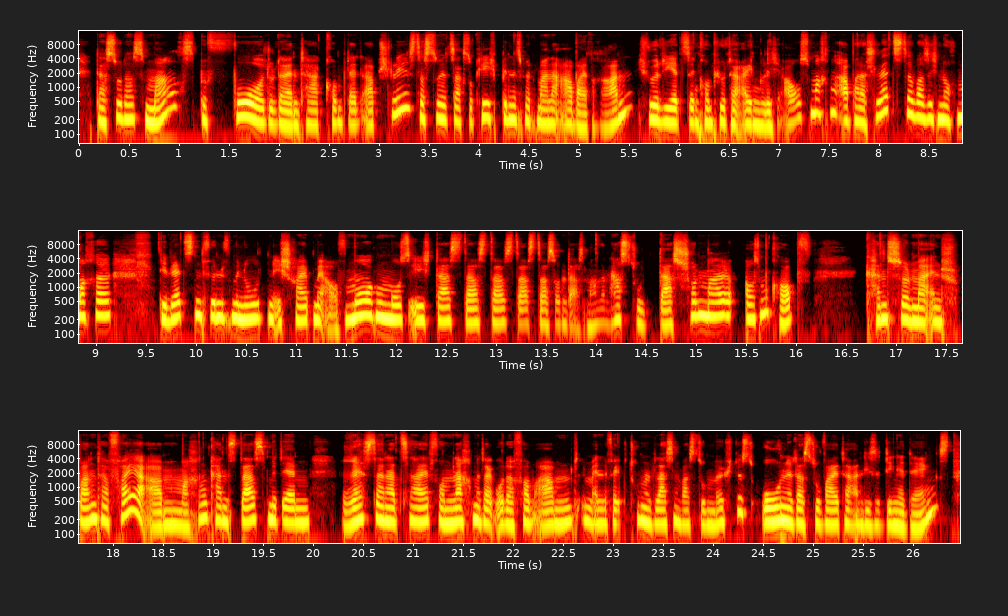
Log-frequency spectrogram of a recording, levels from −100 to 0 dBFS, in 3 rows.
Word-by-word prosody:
dass 180 -3 0
du 225 - +1
das 210 0 -1
machst, 245 - 0
bevor 210 -1 +4
du 170 - -3
deinen 155 -2 0
Tag 155 -1 -6
komplett 170 -2 -6
abschließt 280 - -2
dass 220 - +1
du 220 - +1
jetzt 205 -1 0
sagst: 185 -2 -4
„Okay, 225 +6 -2
ich 225 - -7
bin 215 - 0
jetzt 205 0 0
mit 185 -2 -4
meiner 170 -1 -1
Arbeit 145 -4 -3
ran. 210 - 0
Ich - - -11
würde 200 -3 +4
jetzt 175 -1 0
den 175 - -1
Computer 175 -1 -3
eigentlich 155 -3 -3
ausmachen, 275 - -3
aber 190 -6 -2
das 180 +1 -3
Letzte, 275 0 +1
was 220 -2 +1
ich 215 -1 -2
noch 200 -3 +2
mache 245 +2 +1 0.5
die 210 - +5
letzten 235 +5 +2
5 230 -2 +1
Minuten 215 0 +4
ich 175 - -1
schreibe 195 +1 -2
mir 200 - -2
auf: - - -9
‚Morgen 240 +2 +6
muss 205 -1 +4
ich 200 -1 -1
das, 190 0 -2
das, 175 0 -2
das, 175 -1 -4
das, 165 0 -5
das 165 0 -2
und 160 0 -12
das 130 - -10
machen.'” 145 +2 -9
Dann 170 0 -14
hast 205 0 -1
du 165 -3 -6
das 160 0 0
schon 245 +1 +1
mal 245 0 +3
aus'm 220 +7 0
Kopf, 175 -2 -2 0.7
kannst 210 +2 +2
schon 205 -3 +2
mal 180 -1 +4
entspannter 185 +2 -1
Feierabend 160 - +1
machen, 160 +9 -2
kannst 195 -4 -2
das 190 +3 +2
mit 200 -3 +1
dem 180 0 +1 0.3
Rest 190 +8 +2
deiner 190 -4 +3
Zeit 190 -1 0
vom 175 -3 0
Nachmittag 185 -1 +1
oder 160 0 -1
vom 175 +2 -4
Abend 165 +5 -1
im 195 -3 -3
Endeffekt 170 -1 -5
tun 200 - -1
und 175 - -1
lassen, 165 +3 -1
was 160 -1 -5
du 155 - -6
möchtest, 175 - -3
ohne 185 +1 +6
dass 170 -3 0
du 170 -1 -5
weiter 160 0 -1
an 160 - -4
diese 155 0 -5
Dinge 155 -1 -1
denkst. 170 - -1
185 Hz, 220 wpm, -26 LUFS, 165-215 Hz, 0.7 s, Morgen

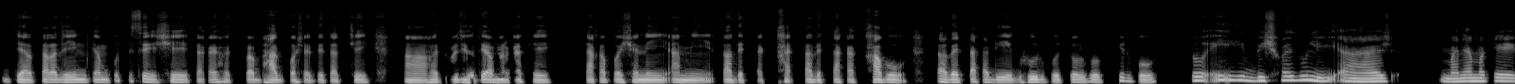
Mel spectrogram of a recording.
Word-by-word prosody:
যে 115 - +4 0.2
তারা 115 -1 +2
যে 110 - +4
ইনকাম 110 0 +1
করতেছে 140 -1 -4 0.2
সে 115 - +1 0.2
টাকায় 110 +1 -3
হয়তোবা 105 -1 -3
ভাগ 105 0 +3
বসাতে 105 +1 -3
চাচ্ছি। 105 0 -2 0.5
আ - - +2 0.2
হয়তোবা 110 +1 -2
যেহেতু 110 +1 0
আমার 110 0 +2
কাছে 110 0 -2 0.5
টাকা-পয়সা 110 +1 -1
নেই, 105 0 +4 0.2
আমি 100 -2 +3 0.2
তাদেরটা 110 -2 -2 0.2
খা - - -1 0.2
তাদের 105 0 0
টাকা 110 0 -2
খাবো, 115 -2 +3 0.4
তাদের 115 -2 +3
টাকা 110 0 -2
দিয়ে 110 -1 +3
ঘুরবো, 110 -2 +2
চলবো, 110 -1 +1 0.2
ফিরবো। 140 -10 -1 0.5
তো 180 - +2 0.2
এ - - +4
এই 205 - +2 0.3
বিষয়গুলি 190 0 +3 0.2
অ্যাস 140 -1 +4 0.7
মানে 135 +2 +3
আমাকে 150 +1 +2
110 Hz, 145 wpm, -23 LUFS, 110-135 Hz, 0.7 s, যে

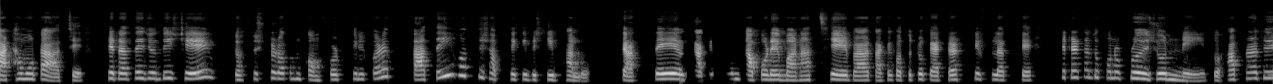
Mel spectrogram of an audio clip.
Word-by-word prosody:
কাঠামোটা 250 +3 +4
আছে 180 - -6 0.3
সেটাতে 260 -1 +3
যদি 275 +2 -2
সে 260 -1 +6 0.4
যথেষ্ট 220 +4 -8
রকম 260 0 -5
কমফোর্ট 215 +2 -5
ফিল 250 -1 -6
করে 295 +6 +1 0.3
তাতেই 225 - +3
হচ্ছে 410 -2 -2
সবথেকে 235 -1 -5
বেশি 220 0 -3
ভালো। 200 -5 -2 0.4
যাতে - - +3 0.3
কাকে 475 - 0
কোন 250 0 -9
কাপড়ে 220 +1 +3
বানাচ্ছে 205 +3 0 0.2
বা 195 - +3
তাকে 180 +3 -2
কতটুক 220 +4 -4
অ্যাট্রাকটিভ 225 +5 +1 0.2
লাগছে, 205 0 -3 0.3
সেটার 320 0 +3
কিন্তু 325 -1 -7
কোন 300 0 -6
প্রয়োজন 255 -2 +4
নেই। 160 -2 -2
তো 190 - -5 0.2
আপনাদে 280 +5 -3
240 Hz, 150 wpm, -24 LUFS, 210-275 Hz, 0.4 s, সে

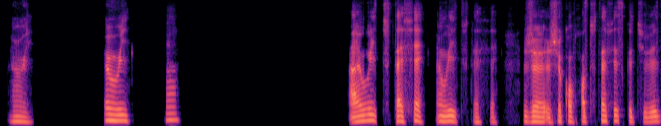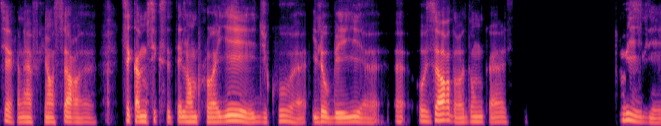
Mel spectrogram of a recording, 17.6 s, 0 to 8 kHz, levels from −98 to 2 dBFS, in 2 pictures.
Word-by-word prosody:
Ah 120 0 -4
oui, 110 -3 -7 1.0
oui. 140 -2 +1 0.5
Mmh. 155 0 -6 2.3
Ah 110 +3 +3
oui, 140 +1 0
tout - - -14
à 125 0 +4
fait. 125 -2 -2 0.2
Oui, 125 -1 0
tout 105 - -16
à - - -6
fait. 105 0 -15 0.3
Je 115 -2 0
je 95 - -1
comprends - - -3
tout - - -17
à 130 - +1
fait 130 +1 -5
ce 130 - -14
que 115 - -7
tu 110 +1 -11
veux 115 +2 -2
dire. 120 -3 0
L'influenceur, 110 0 +1
heu, 100 -1 -8 0.4
c'est - - +5
comme 120 +1 +6
si - - -4
que - - -11
c'était 115 0 -2
l'employé 115 +1 +4
et - - -3
du 110 -2 -6
coup, 130 -2 -4
heu, 95 0 -5
il 105 +3 0
obéit, 110 +1 +3
heu, 95 -1 -6 0.3
heu, 120 - -4 0.2
aux 125 +1 -2
ordres 140 -8 +7
heu, - - -5
donc 115 0 -4
heu 110 +1 -3 1.5
Oui, 150 -6 +1
il 105 -2 -8
est 95 0 -6
115 Hz, 165 wpm, -24 LUFS, 110-125 Hz, 2.3 s, ordres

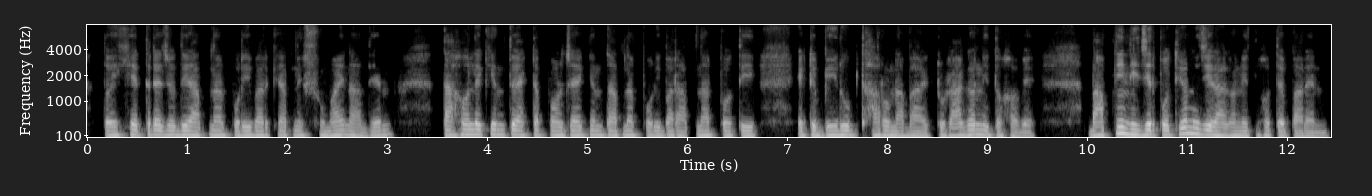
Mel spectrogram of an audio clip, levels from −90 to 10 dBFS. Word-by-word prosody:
তো - - -2
এই - - -1
ক্ষেত্রে 130 0 +1
যদি 120 0 +2
আপনার 120 0 -2
পরিবারকে 110 0 -1
আপনি 115 0 -5
সময় 115 +2 0
না 105 - -1
দেন, 110 +1 0 0.6
তাহলে 130 +3 +3
কিন্তু 130 -1 0
একটা 120 +2 -3
পর্যায়ে 115 0 0
কিন্তু 120 -2 -2
আপনার 120 0 -2
পরিবার 110 +1 -2
আপনার 115 +1 -3
প্রতি 110 +1 -1 0.5
একটি 120 +3 0
বিরূপ 120 0 +3
ধারণা 115 -2 0
বা 105 - -1
একটু 95 - -9
রাগান্বিত 120 +1 +1
হবে। 100 -1 -4 0.6
বা 115 - +1
আপনি 120 +8 +2
নিজের 130 +1 +6
প্রতিও 125 +5 +4
নিজেই 130 -5 +5
রাগান্বিত 110 0 -1
হতে 110 0 0
পারেন। 100 -1 -4
115 Hz, 165 wpm, -22 LUFS, 110-120 Hz, 0.6 s, নিজের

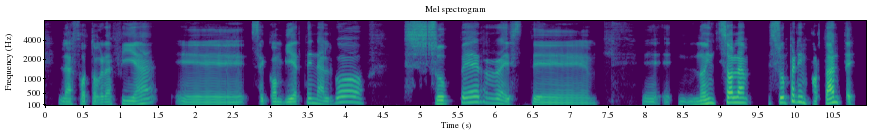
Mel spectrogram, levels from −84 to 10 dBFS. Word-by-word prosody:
la 105 -3 -2
fotografía, 110 - -2 0.3
eh, 95 -1 -3
se - - -7
convierte 105 - -1
en 155 - -3
algo, 170 - -1 0.5
súper, 170 +10 +1 0.3
este, 85 -1 -3
eh, 80 0 -12 0.6
eh, 100 -2 -8
no 105 +4 -2 0.2
sola 175 -1 +7 0.3
superimportante. 175 -2 +3
105 Hz, 75 wpm, -23 LUFS, -, 0.6 s, sola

